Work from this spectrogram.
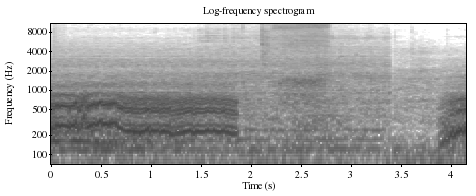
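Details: Angry baby kittens, one of five met with their mother cat, give a low, wavering harmonic growl for about two seconds, then quieter rustling and handling noise follows with a faint yowl starting at the end.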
